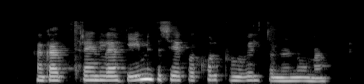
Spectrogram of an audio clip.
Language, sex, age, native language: Icelandic, female, 40-49, Icelandic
